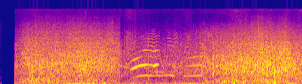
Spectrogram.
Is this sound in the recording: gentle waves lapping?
yes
